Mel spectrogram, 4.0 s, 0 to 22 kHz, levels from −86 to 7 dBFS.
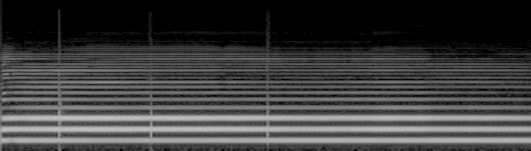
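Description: At 0.44 s the music jumps forward, losing roughly a tenth of a second, and shorter skips of a few hundredths of a second follow at 1.12 s and 2.0 s. This is likely a dropped buffer (overrun): samples were overwritten before being read, so the material on either side is spliced with no gap. The waveform shows an abrupt discontinuity, and the spectrogram shows a thin vertical broadband line where the sound changes suddenly.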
